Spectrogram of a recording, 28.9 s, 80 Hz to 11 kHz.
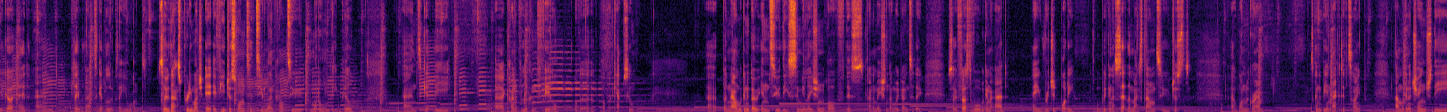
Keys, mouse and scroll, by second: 2.9 g, 4.1 click, 5.7-9.2 drag, 9.2-10.0 shift+middle drag, 10.0 KP_Decimal, 10.7-13.7 middle drag, 17.8 click, 19.5-25.0 drag, 26.9-28.9 drag.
